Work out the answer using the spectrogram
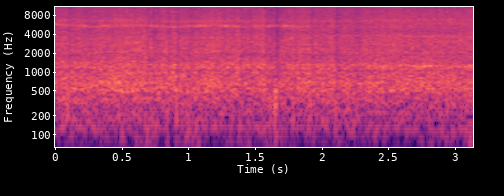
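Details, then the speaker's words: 2006 Ford Explorer 4.0 SOHC V6 at idle after replacing a failed harmonic balancer that threw the belt: even hiss and whir, no slap or flutter, nice and quiet, belt tracking straight with no bouncing. "nice and quiet just like it should be just make sure the belt's tracking properly and everything looks good"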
